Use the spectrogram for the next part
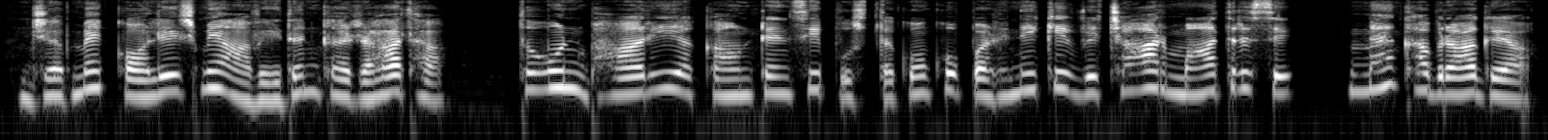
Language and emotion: Hindi, fearful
